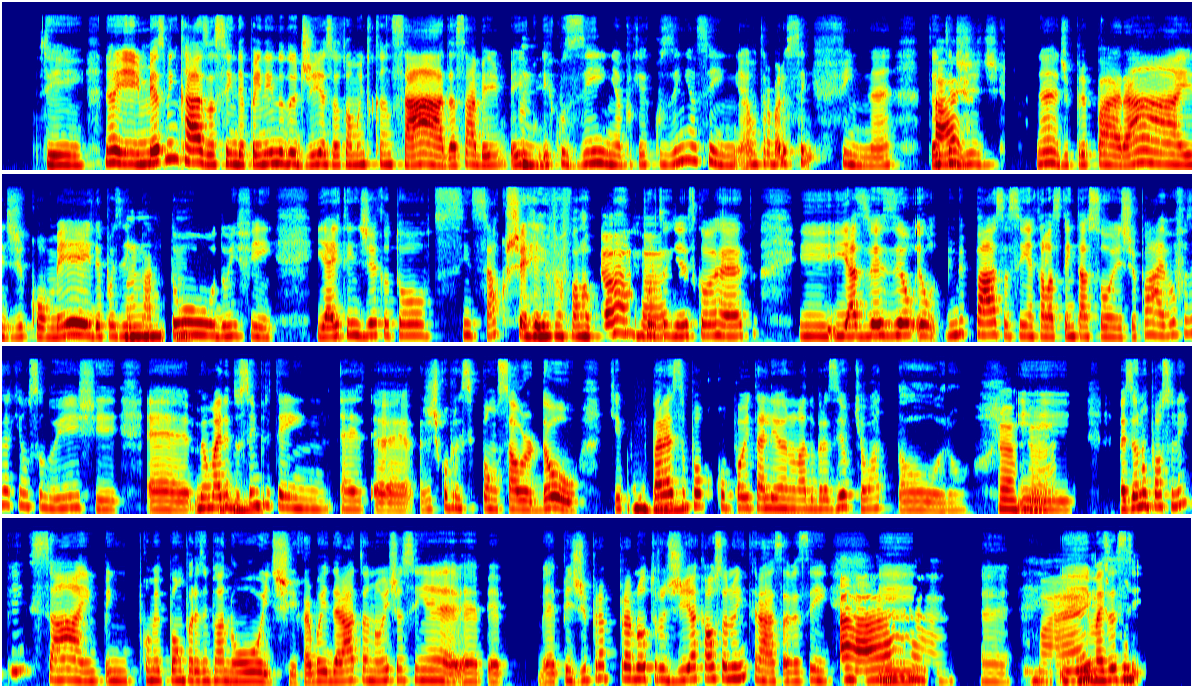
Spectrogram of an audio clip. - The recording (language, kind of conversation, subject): Portuguese, advice, Como posso equilibrar indulgências com minhas metas nutricionais ao comer fora?
- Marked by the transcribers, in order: other background noise; laughing while speaking: "cheio pra falar o o português correto"; tapping; in English: "sourdough"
